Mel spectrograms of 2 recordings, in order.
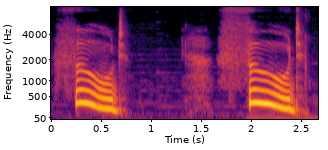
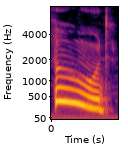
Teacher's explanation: chúng ta dễ dàng nhận ra được rằng đây là âm u dài. Vậy đối với âm này thì mọi người kéo dài hơi ra nhé.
